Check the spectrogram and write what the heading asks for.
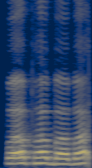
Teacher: ये ओष्ठ को स्पर्श करते हैं ना, ओष्ठ से बोले जाते हैं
